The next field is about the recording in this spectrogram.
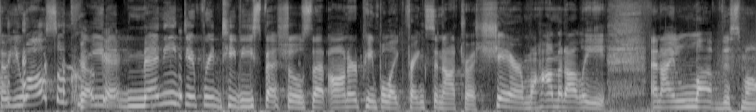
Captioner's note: laughter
